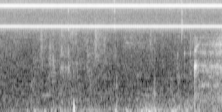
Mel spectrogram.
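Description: Near silence: room tone with a faint steady electronic hiss.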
